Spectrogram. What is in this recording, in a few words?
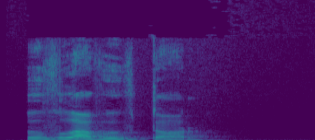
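"ывлавывтор", Komi, female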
